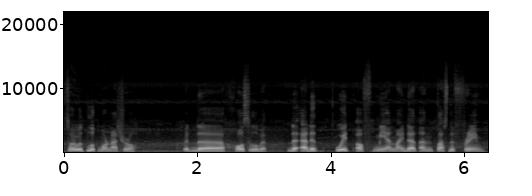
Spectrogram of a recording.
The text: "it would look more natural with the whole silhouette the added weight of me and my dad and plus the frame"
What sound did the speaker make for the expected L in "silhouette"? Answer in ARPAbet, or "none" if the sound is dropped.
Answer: L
